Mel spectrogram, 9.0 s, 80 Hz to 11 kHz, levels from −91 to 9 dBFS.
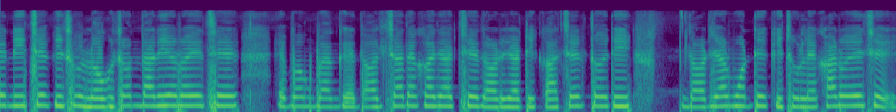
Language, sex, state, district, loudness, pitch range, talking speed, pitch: Bengali, female, West Bengal, Kolkata, -18 LUFS, 245-280 Hz, 135 wpm, 270 Hz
